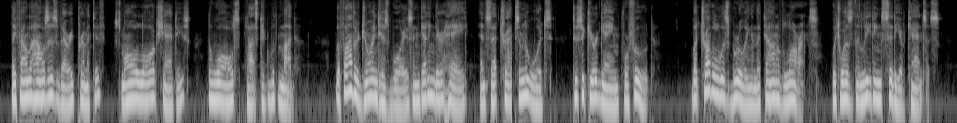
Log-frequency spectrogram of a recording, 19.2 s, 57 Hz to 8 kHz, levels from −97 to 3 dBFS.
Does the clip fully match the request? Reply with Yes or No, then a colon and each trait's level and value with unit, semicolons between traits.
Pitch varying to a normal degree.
Yes: average, 3.7 semitones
